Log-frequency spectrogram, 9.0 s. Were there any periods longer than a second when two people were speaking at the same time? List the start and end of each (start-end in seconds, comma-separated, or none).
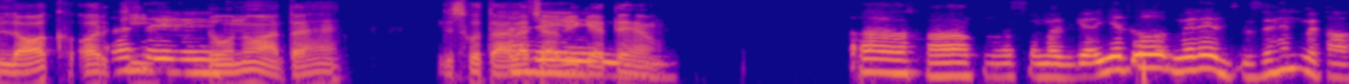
none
